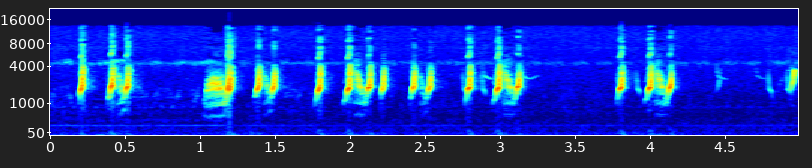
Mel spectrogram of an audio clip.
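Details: Female rain quail. Sharp, clipped paired notes repeat roughly every second, broken by one harsher, louder burst. Electrical hum and a thin whine continue in the background.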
